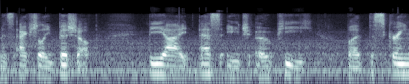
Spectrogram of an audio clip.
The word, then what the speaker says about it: Bl5H0P: So that's where I came up with the name as Bl5H0P, because all capital letters it looks like Bishop. So it's not like Bl5H0P or anything like that. It's pronounced Bishop, but that's where the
